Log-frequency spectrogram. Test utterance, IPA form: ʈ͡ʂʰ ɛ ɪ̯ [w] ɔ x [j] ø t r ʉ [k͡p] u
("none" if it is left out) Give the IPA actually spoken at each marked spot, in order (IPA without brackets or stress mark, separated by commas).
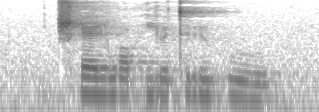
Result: w, j, p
